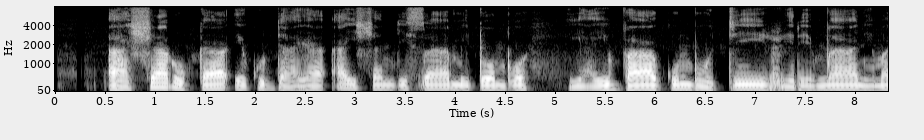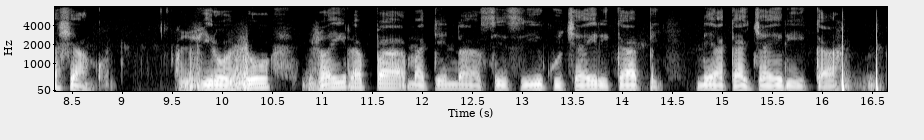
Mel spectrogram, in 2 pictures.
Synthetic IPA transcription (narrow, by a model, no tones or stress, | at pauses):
aʃarukae̞kudʱajaa̰iʃandisamito̞mbo̞ | jaib͡vakumbutiʐiɾimwane̞maʃaːŋɡo | ʐiɾo̞ʐo̞ʐaiɾapamate̞ndasizikud͡ʒaiɾikapi | ne̞akad͡ʒaiɾiːka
